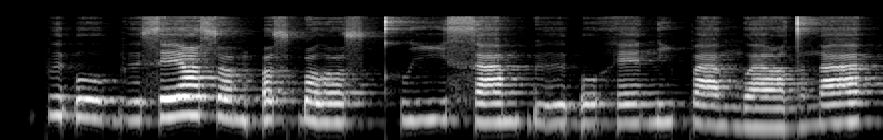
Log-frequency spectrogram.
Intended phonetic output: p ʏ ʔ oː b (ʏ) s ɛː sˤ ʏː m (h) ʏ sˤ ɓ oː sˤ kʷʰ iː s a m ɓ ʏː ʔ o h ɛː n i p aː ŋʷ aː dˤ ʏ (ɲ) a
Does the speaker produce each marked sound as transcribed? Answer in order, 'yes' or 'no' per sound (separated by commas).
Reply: no, no, no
